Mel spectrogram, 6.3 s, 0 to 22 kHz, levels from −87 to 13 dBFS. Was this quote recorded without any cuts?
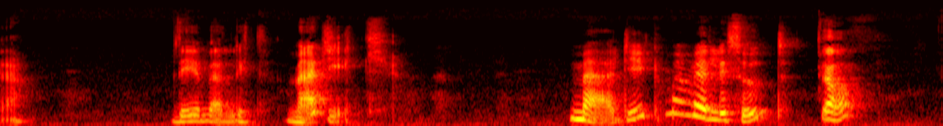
yes; 0 cuts

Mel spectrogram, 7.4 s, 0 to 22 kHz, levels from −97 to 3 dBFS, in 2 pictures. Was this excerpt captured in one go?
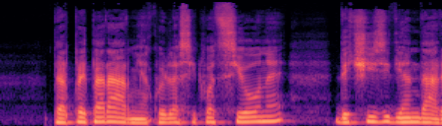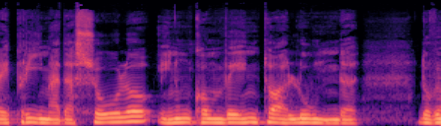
yes; 0 cuts

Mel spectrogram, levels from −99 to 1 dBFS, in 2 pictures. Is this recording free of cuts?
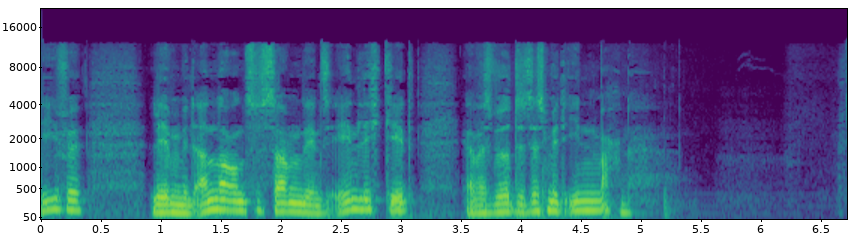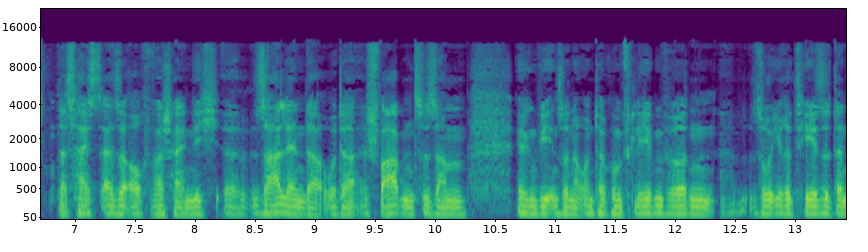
no; 1 cut; at 7.6 s

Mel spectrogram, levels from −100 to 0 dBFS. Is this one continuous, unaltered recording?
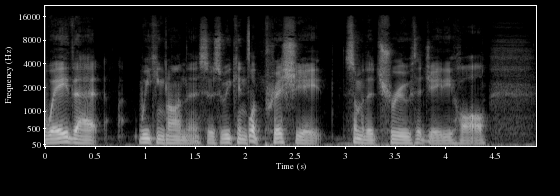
no; 3 cuts; at 1.2 s, 2.0 s, 3.7 s

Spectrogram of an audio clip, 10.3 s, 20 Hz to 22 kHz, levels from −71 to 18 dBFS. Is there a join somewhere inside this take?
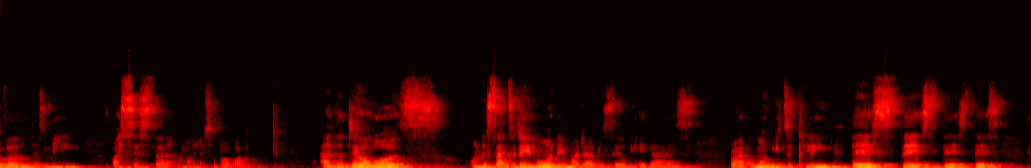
no; 0 cuts

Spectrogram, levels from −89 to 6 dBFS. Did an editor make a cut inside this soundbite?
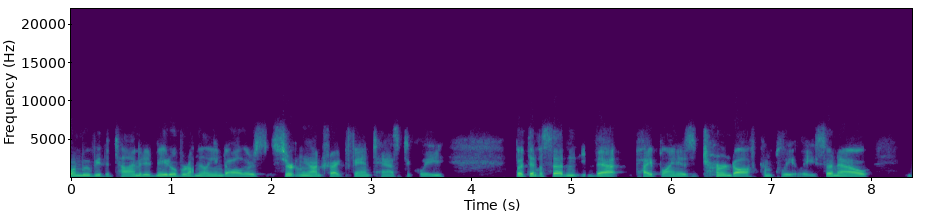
yes; 6 cuts; at 1.2 s, 2.0 s, 2.8 s, 4.7 s, 5.1 s, 6.3 s

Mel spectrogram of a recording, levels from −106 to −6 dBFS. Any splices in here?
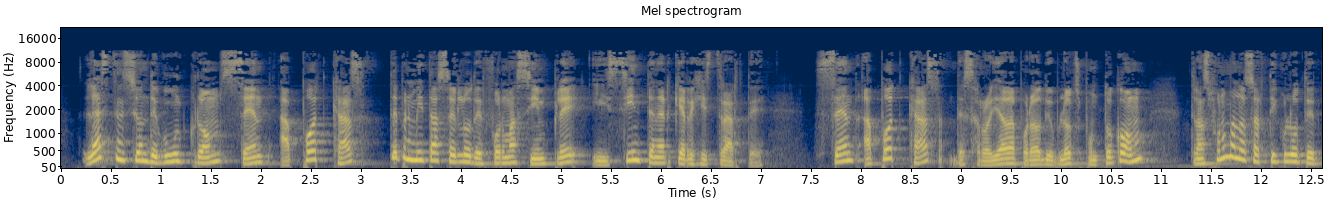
no; 0 cuts

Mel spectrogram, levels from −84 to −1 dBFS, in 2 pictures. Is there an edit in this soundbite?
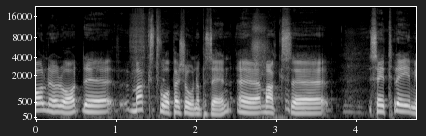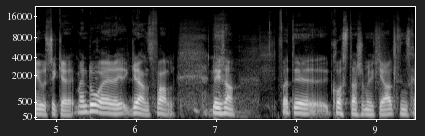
no; 0 cuts

